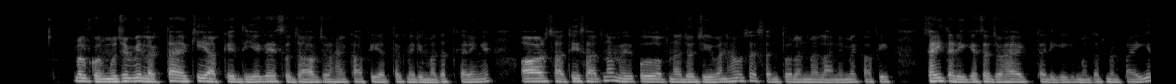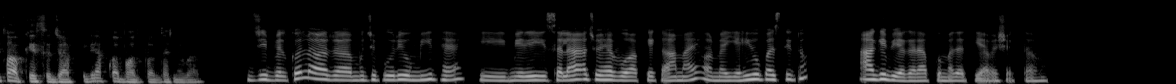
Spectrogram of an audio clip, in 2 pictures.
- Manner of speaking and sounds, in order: tapping
- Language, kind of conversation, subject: Hindi, advice, काम के दौरान थकान कम करने और मन को तरोताज़ा रखने के लिए मैं ब्रेक कैसे लूँ?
